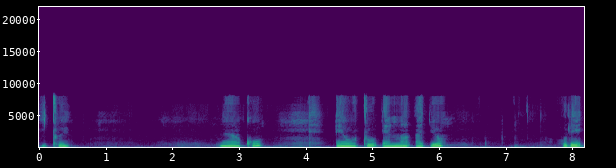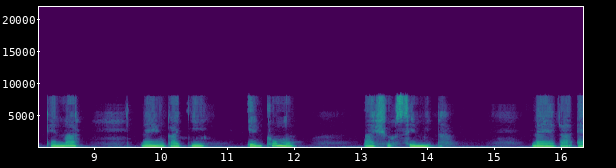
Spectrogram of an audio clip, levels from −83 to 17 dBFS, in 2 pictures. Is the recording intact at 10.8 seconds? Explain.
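No, heavy Opus compression at a low bitrate, likely, spans the whole clip; starved bands get noise-filled, so the speech sounds grainy and rough, with nothing above 8.3 kHz.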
